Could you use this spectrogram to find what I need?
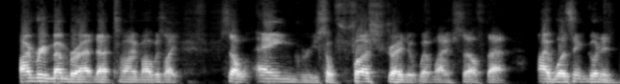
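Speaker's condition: Cleft palate; cleft palate since childhood

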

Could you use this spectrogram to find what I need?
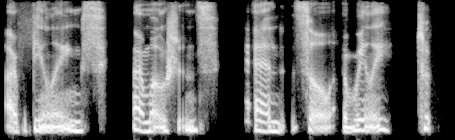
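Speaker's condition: Progressive multiple sclerosis; quadriplegic, no hand use, walker to scooter to wheelchairs, talking harder as disease progressed; voice up and down, in and out with pulmonary muscle strength, sometimes no voice, assistant speaks

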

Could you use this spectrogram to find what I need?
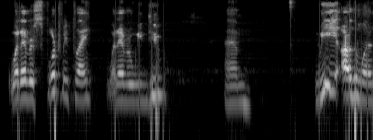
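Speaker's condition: Cerebral palsy; uses power wheelchair

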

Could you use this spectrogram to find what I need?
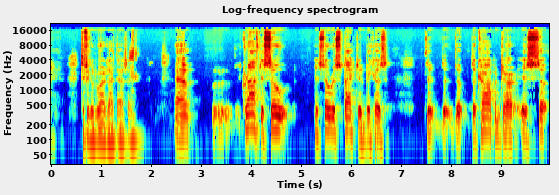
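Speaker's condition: Parkinson's; grouped objects merge together

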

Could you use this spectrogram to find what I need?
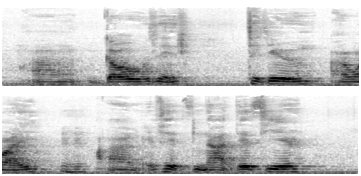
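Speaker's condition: Cerebral palsy; cerebral palsy with body spasms and gyrations

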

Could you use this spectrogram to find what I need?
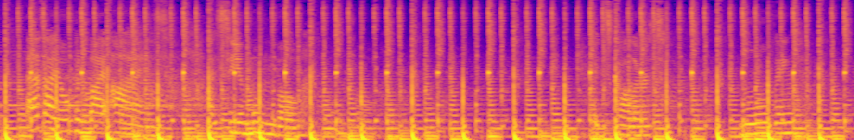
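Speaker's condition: No condition

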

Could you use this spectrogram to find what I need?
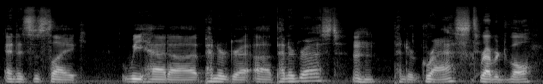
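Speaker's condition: No condition

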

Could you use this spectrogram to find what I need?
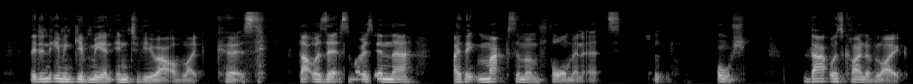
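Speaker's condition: Tourette's syndrome and stammer; sudden onset tics during career, co-occurring stammer; vocal tics with swearing, word repetitions and noises, stammer less severe than in past; stammer formerly worse, failed regulator licence on clear communication, tics worse when nervous

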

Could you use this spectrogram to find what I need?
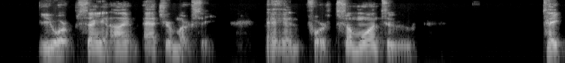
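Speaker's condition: Speech impediment (stutter); onset at age six after parents' separation, trauma-linked per speech pathologist, seen by speech pathologist; stutter still present in adulthood, severity varies; fluent at times, other times blocks, cannot get anything out, likens self to Mel Tillis; blocks

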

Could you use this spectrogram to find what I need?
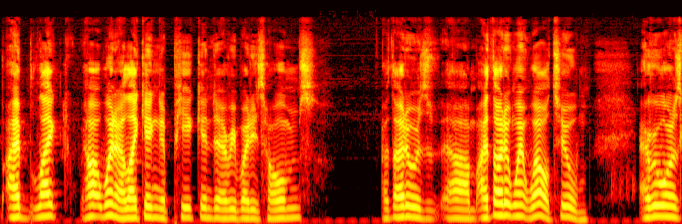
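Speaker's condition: No condition

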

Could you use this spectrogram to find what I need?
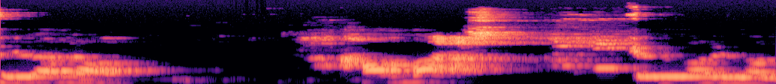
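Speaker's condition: Stroke with facial paralysis; about 15 years since stroke

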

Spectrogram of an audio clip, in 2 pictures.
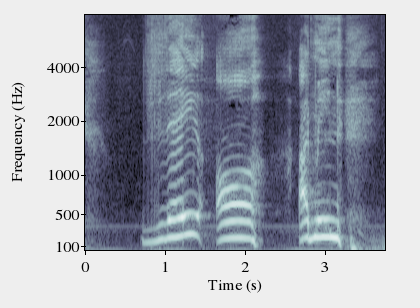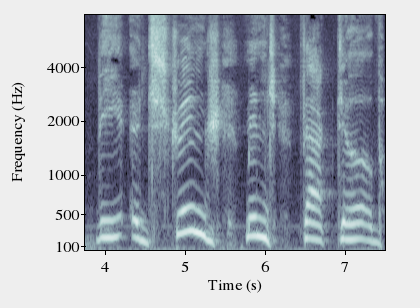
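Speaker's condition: Mild cerebral palsy; mostly right side

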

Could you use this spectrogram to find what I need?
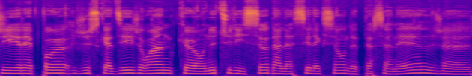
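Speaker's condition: No condition

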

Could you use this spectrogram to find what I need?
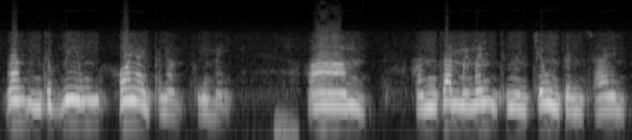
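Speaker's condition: Cerebral palsy, mild; slight, after accident at age 2 with month-long coma, affects coordination, physio for walking; affects speech, speech therapy at Victoria School in Poole

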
